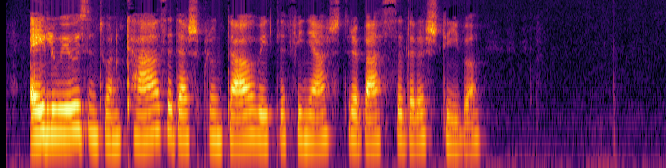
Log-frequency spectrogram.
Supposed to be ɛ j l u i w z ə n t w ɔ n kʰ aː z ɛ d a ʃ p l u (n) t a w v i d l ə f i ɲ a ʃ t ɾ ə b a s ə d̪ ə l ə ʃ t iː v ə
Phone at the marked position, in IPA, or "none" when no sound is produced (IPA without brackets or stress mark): n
